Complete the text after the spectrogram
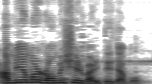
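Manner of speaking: ordinary talk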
